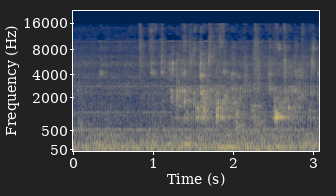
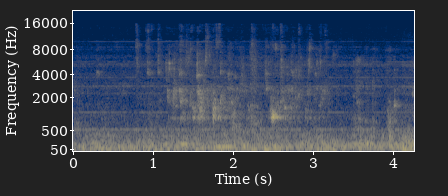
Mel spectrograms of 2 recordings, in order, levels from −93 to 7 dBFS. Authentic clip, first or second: second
